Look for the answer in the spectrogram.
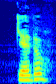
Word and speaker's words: quedo: Quedo. – The E doesn't split here, but good for trying. – Quedo.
